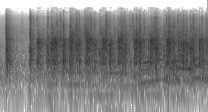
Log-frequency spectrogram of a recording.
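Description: Teachers at a national math workshop clap to cast a vote, a lively burst of many hands beginning abruptly and continuing in a brisk, fairly close patter, with some voices mixed in.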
